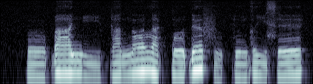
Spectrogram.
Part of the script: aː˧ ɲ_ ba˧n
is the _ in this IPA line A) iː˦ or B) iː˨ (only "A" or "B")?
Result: B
